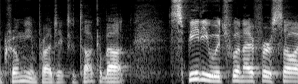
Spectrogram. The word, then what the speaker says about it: SPDY: it last year sometime I thought it was Spidey spdy for those that are listening at home and don't have access to the to the show notes pronounced Speedy right here on the executive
